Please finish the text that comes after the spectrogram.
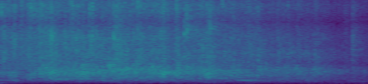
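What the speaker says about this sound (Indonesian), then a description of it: "tepuk tangan untuk ibu-ibu ini" An audience at a Maulid Nabi gathering breaks into dense, sustained applause that swells early and then gradually tapers off, with no talking over it.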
